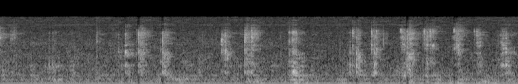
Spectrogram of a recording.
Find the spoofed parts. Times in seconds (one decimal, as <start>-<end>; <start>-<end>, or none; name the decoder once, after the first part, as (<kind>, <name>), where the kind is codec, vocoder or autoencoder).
none

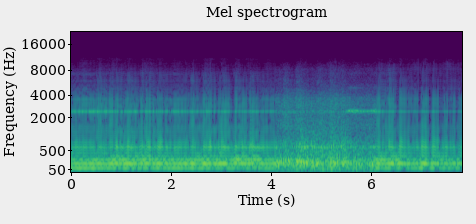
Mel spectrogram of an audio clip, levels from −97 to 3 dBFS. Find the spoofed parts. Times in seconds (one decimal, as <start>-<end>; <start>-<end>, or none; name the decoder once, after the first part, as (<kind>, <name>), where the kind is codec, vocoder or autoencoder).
0.0-4.1 (vocoder, BigVGAN v2); 6.1-7.8

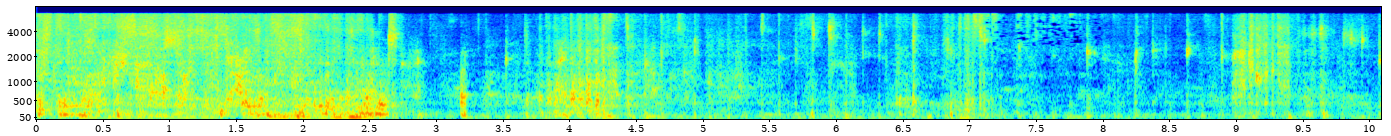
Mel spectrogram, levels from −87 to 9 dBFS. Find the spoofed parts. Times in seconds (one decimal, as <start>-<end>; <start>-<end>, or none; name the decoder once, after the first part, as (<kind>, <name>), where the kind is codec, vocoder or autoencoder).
0.0-7.1 (codec, SNAC); 8.0-10.1

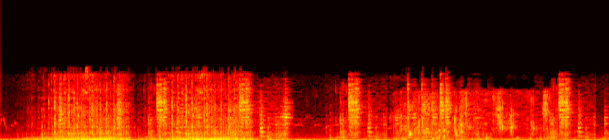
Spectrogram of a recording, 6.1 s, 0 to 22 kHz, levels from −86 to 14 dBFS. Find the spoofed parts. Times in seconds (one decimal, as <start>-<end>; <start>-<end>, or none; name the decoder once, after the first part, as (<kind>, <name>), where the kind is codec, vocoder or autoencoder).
none

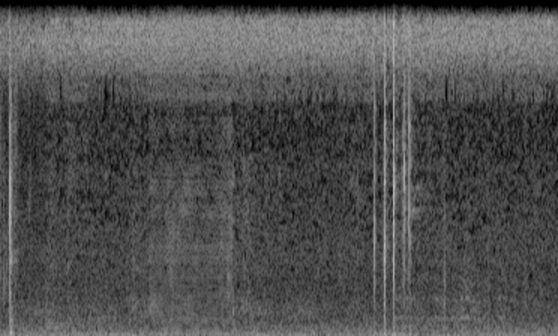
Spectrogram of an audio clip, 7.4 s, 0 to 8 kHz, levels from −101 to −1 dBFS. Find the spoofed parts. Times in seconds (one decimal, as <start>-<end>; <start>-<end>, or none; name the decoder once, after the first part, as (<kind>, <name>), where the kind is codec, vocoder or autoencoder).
2.0-3.1 (vocoder, Vocos)

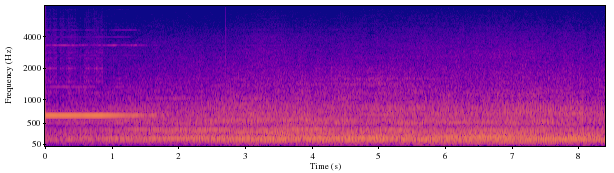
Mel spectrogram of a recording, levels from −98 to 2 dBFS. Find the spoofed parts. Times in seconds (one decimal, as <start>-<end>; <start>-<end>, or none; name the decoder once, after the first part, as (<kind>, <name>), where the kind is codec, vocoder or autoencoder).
2.2-4.4 (codec, DAC)

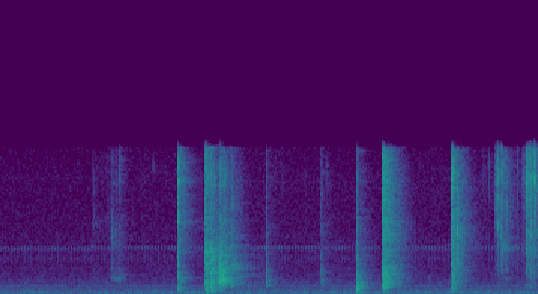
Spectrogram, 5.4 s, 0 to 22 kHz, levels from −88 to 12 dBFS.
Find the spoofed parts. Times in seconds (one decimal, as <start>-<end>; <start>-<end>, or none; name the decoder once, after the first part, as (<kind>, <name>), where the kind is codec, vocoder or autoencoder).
none

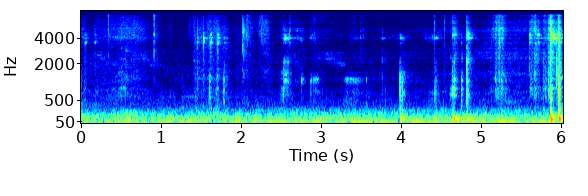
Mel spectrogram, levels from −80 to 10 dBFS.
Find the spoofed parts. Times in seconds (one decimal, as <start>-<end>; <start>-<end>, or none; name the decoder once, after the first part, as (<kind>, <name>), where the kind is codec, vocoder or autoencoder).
2.3-6.0 (codec, DAC)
